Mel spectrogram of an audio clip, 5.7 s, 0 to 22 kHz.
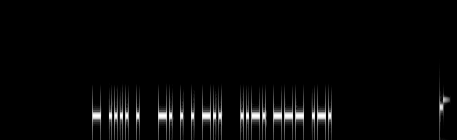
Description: Morse code, heard as a keyed tone, about 34 wpm, 700 Hz. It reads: THE NEED FOR
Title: Sets of 3 Words 35wpm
